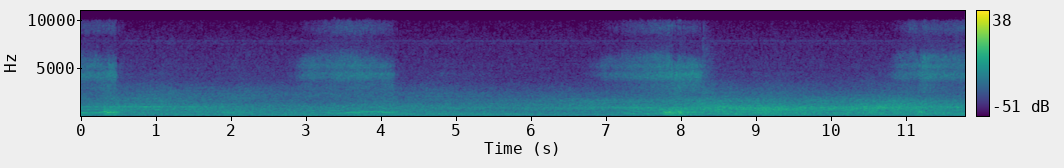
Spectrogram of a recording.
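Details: Soft, steady snoring breaths with light whistling sounds, about four breaths over twelve seconds, from a sleeping Boxer puppy; snoring.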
